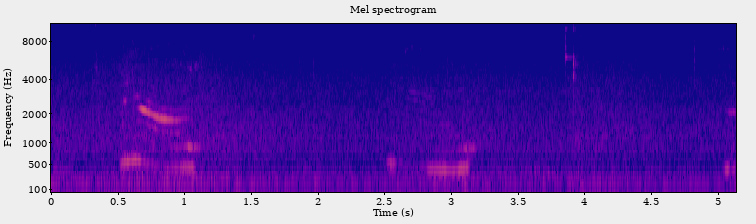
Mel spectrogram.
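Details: Domestic cat meowing softly: a first drawn-out meow rising then sliding down, a shorter flatter meow about two seconds later, and the start of a third at the end, over a low steady indoor hum.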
